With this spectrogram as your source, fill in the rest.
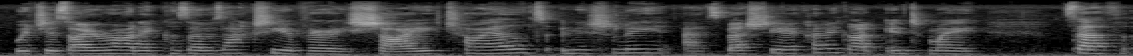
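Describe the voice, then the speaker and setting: A woman's very fast speech in an Irish accent, with noticeable background noise and audible room echo. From Ireland, Galway. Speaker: vlogger and actress. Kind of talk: casual vlog talk.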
